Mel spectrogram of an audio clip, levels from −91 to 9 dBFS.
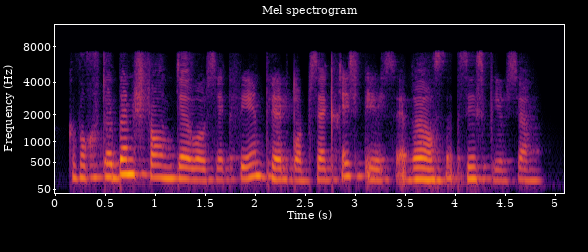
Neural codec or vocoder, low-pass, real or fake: codec, 16 kHz, 0.5 kbps, X-Codec, HuBERT features, trained on general audio; 7.2 kHz; fake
